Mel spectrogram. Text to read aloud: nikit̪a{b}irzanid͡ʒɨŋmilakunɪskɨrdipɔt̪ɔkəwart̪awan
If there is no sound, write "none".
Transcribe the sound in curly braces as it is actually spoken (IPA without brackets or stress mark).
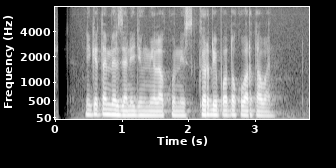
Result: m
